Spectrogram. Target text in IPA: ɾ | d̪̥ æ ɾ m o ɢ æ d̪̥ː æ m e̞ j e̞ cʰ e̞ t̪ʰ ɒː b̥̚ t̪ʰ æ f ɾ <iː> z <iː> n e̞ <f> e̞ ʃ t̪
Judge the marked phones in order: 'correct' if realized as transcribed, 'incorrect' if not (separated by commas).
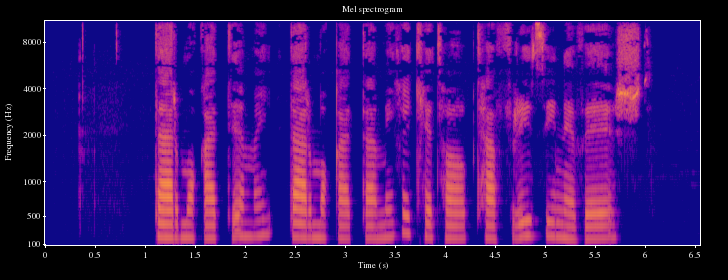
correct, correct, incorrect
